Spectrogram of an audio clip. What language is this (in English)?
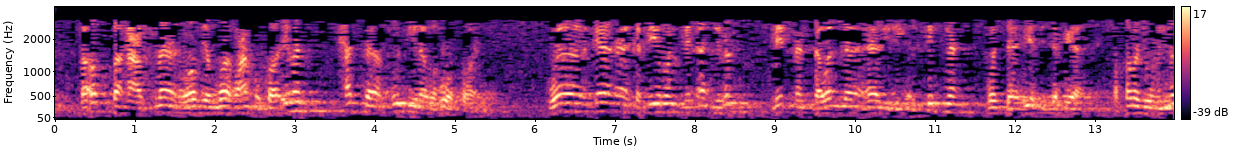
Arabic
